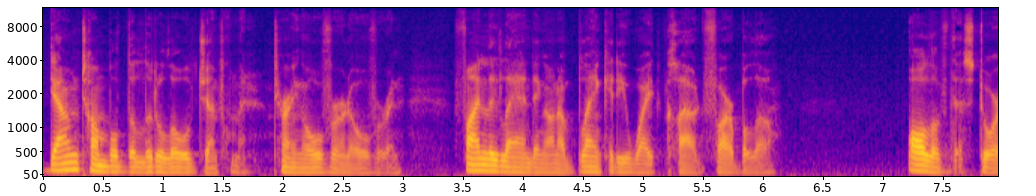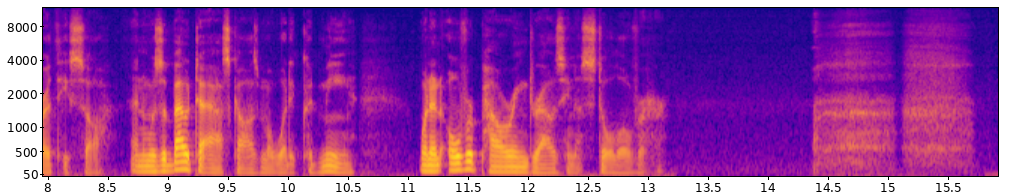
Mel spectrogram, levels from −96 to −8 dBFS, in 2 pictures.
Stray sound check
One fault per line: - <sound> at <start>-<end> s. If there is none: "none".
- breath at 14.4-15.7 s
